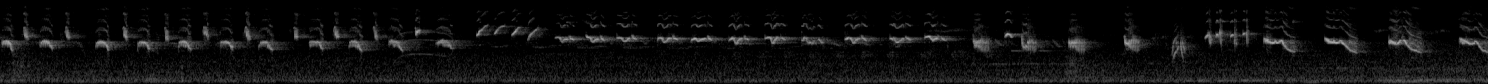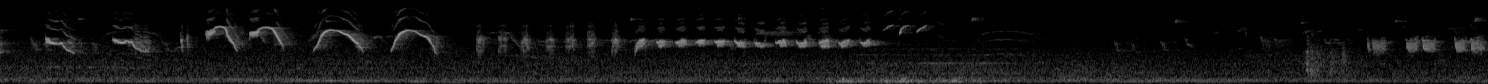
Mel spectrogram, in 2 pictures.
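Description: Chalk-browed mockingbird singing a long, varied song: runs of quick repeated notes, a buzzy trill, then loud arching notes and another fast trill. It breaks off for a few seconds near the end, then starts again.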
